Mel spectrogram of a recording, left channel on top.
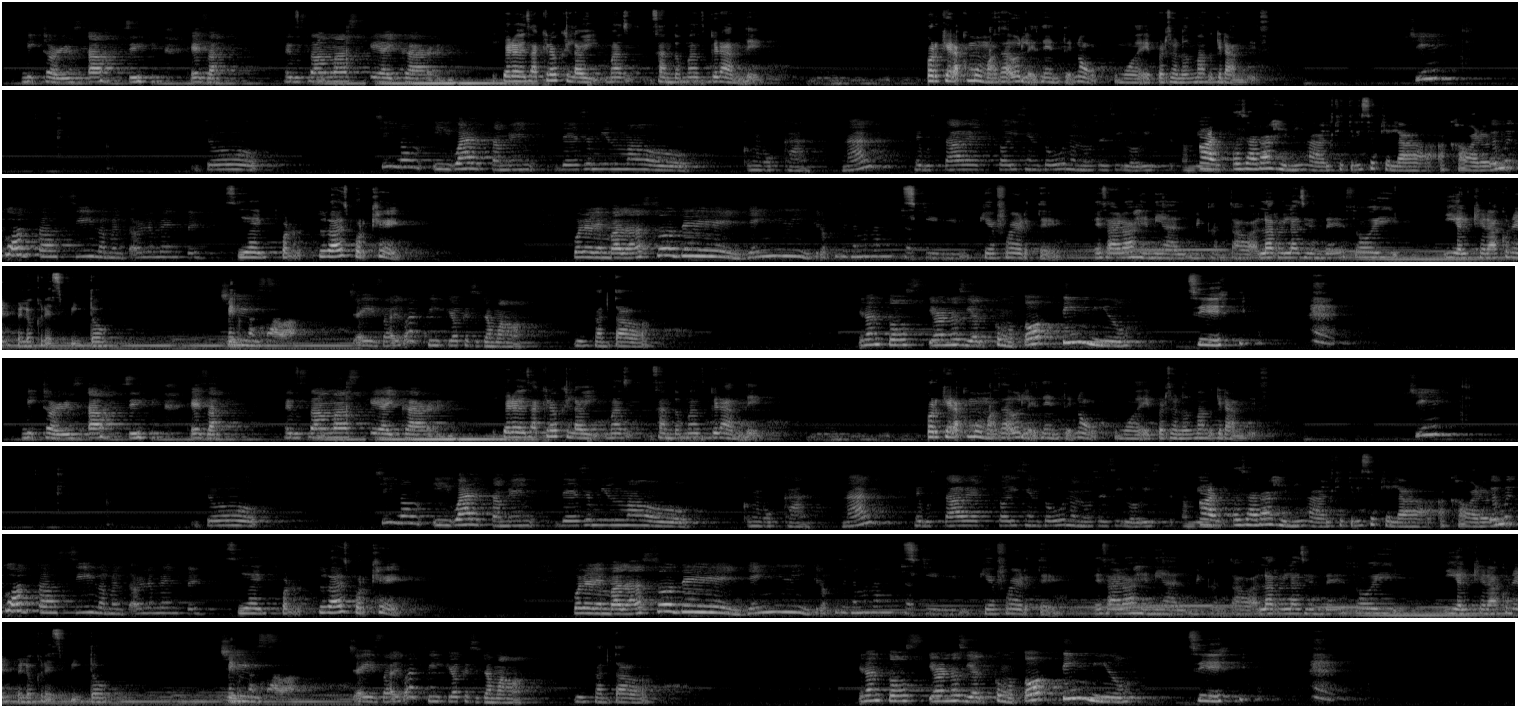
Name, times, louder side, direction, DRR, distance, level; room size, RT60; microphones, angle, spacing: voice 1, 0.2-2.5 2.8-5.1 6.8-7.0 8.1-8.9 14.0-14.5 17.2-17.8 18.9-22.1 22.6-23.2 23.6-24.0 24.3-27.3 30.0-32.3 35.7-39.7 47.7-48.1 48.8-50.8 54.0-56.8, right 1 dB, 15° right, 6 dB, 1.0 m, -35 dB
voice 2, 5.0-7.6 9.3-12.6 27.1-30.2 32.7-34.3 39.6-40.9 41.2-44.3 44.7-46.6 47.7-48.5 51.2-52.0 57.4-57.9 58.6-58.8, left 2 dB, 20° left, 12 dB, 1.2 m, -34 dB
sound 1, 37.2-49.1, equal, 75° right, 2.0 m, -44 dB
29.5 x 18.0 x 9.1 m, 1.3 s
head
